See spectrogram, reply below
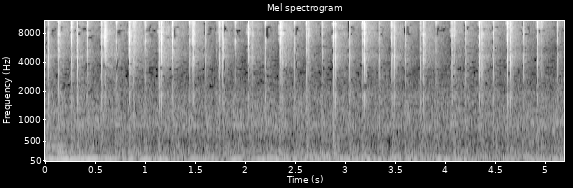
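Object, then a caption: Small plastic lip gloss tube with metal cap. Long acrylic nails tap fast on a small, filled lip gloss tube with a chrome cap held in the hand, producing 36 quick, irregular taps. Each tap is a short, bright, dry click that dies away almost at once, over a steady low hum.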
